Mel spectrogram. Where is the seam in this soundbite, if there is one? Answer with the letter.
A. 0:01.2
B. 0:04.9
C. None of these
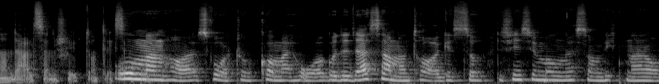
B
